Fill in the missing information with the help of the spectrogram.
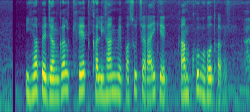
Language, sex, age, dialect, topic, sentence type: Bhojpuri, male, 25-30, Northern, agriculture, statement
